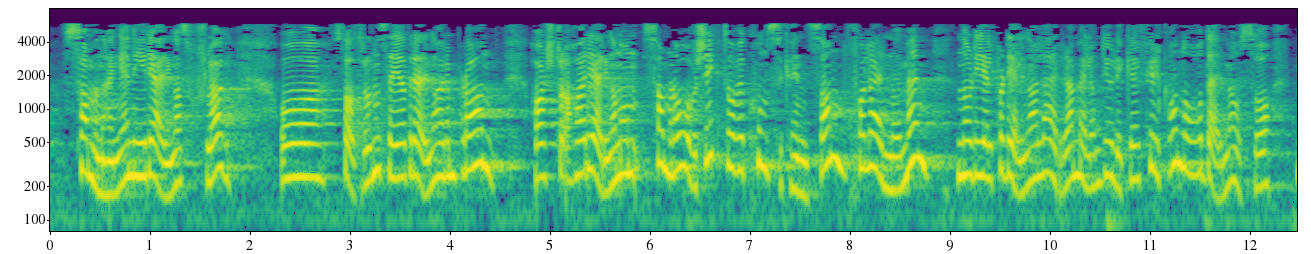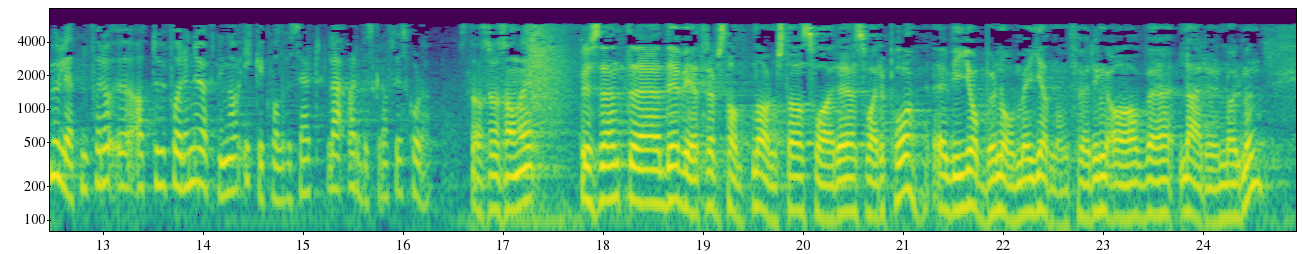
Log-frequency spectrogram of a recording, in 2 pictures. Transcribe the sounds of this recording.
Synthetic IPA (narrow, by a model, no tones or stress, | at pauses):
sɑmːənhɛŋːənɪɾɛjeːɾɪŋɑsfɔ̥ʂɭɑːɡ | ɔst̪ɑːt̪sɾoːd̪n̩sɛɪəɾɑt̪ɾɛjeːɾɪŋɑhɑɾɛnpʰlɑːnhɑɦɑɾɛjeːɾɪŋɑnuːənsɑmlɑoːʋəʂɪkt̪oːʋəɾkʰʊnsəkʰʋɛnsɑnfɔɭæːɾəɳɔɾmənnɔɖɛjɛlːəɾfɔɖeːlɪŋɑʋlæːɾəɾɑmɛlːɔmd̪ɪʉːliːkəfʏlkɑnɔd̪æɾmɛːɔsɔmʉːlɪheːt̪nfɔɾɔɑ̰t̪̚d̪ʉfoːɾɛnøːknɪŋɑʋɪkːəkʰʋɑlɪfɪseːʈʔɑɾbɛɪskʰɾɑft̪ɪskuːlɑ | st̪ɑsɔsɑnəpʰɾɛsɪd̪ɛnt̪d̪ɛʋeːt̪ɾɛpɾəsəɑnt̪ən̩ɑːɳ̩ʂd̪ɑːsʋɑːɾəsʋɑːɾəpʰɔʋɪjɔbːəɳoːmɛjɛnːɔmføːɾɪŋɑʋlæːɾəɳɔɾmən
